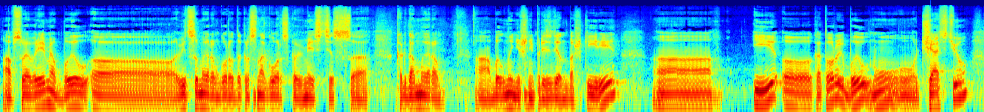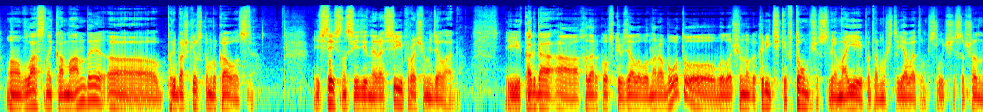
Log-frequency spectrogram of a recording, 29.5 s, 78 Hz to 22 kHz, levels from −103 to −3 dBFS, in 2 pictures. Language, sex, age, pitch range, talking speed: Russian, male, 50-69, 85-100 Hz, 125 wpm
